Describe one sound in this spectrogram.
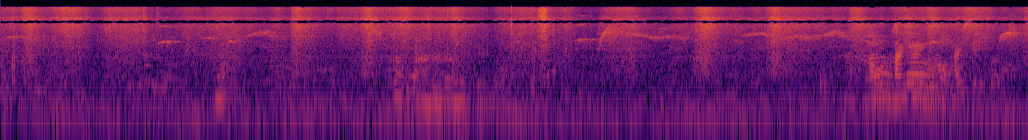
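A lion paces over dry leaves, which rustle underfoot.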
